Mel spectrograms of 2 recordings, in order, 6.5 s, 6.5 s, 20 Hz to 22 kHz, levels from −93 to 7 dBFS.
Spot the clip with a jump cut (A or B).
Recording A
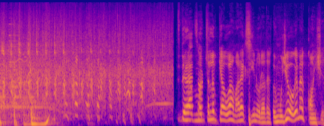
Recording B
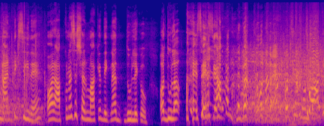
A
